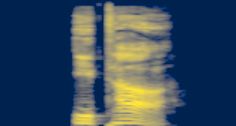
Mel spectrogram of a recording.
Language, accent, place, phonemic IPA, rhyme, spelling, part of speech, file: German, Germany, Berlin, /eˈtaː/, -aː, Etat, noun, De-Etat.ogg
- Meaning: budget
